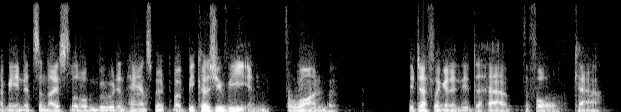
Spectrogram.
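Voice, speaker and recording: A soft-spoken man talks at a very fast pace. His voice has a very deep, low pitch. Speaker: photographer. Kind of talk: casual chat. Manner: speaks low.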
